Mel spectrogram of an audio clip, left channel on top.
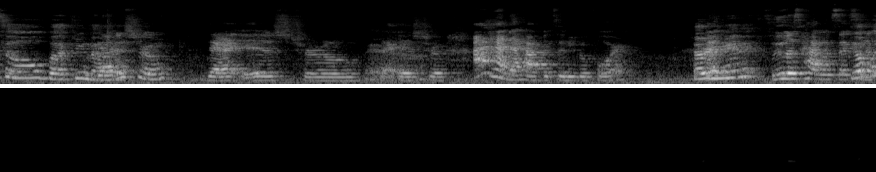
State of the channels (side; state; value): right; silent; 59 dB below the other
